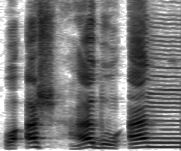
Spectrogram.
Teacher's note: نون مشدد میں گننا ہوگا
